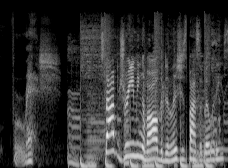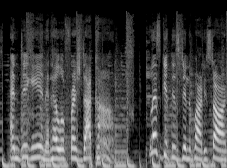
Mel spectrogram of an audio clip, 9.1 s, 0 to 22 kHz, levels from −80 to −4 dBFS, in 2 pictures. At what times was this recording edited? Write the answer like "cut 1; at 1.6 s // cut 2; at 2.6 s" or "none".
none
